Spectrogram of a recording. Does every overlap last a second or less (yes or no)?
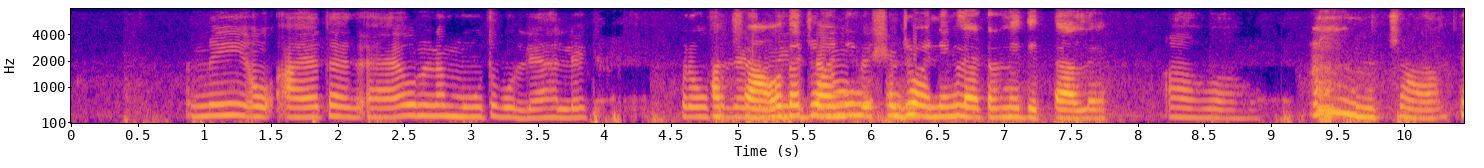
no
